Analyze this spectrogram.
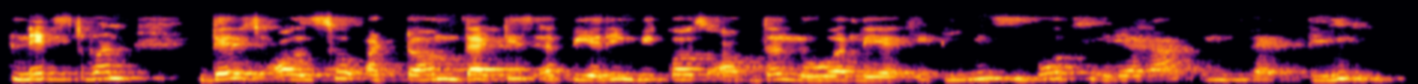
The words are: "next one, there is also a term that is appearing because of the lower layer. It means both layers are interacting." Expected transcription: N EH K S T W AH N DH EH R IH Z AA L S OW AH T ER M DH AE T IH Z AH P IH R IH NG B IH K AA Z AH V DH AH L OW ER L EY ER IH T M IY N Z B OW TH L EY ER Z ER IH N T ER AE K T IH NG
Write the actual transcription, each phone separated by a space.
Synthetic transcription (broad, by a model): N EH K S T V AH N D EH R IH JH AA L S OW AH T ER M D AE T IH Z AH P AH R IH NG B IH K AA Z AH V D AH L OW ER L EY ER IH T M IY N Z B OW T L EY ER ER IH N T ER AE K T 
